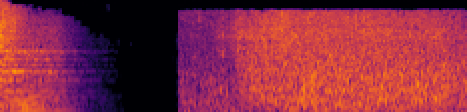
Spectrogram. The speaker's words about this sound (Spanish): Las olas del mar siempre vuelven.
